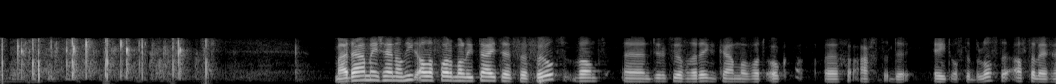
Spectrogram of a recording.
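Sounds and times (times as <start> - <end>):
audience clapping: 0.0 - 2.2
speech: 3.4 - 10.5.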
